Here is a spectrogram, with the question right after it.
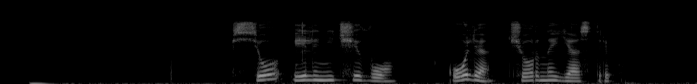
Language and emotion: Russian, neutral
